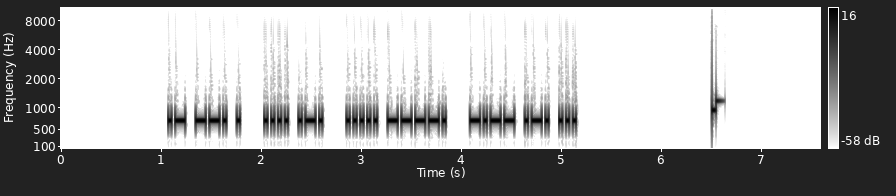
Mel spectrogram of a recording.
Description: Morse code, heard as a keyed tone, about 36 wpm, 700 Hz. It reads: AGE HR 59 YRS
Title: Practice QSO - Exchange 3 - More Info - 35wpm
